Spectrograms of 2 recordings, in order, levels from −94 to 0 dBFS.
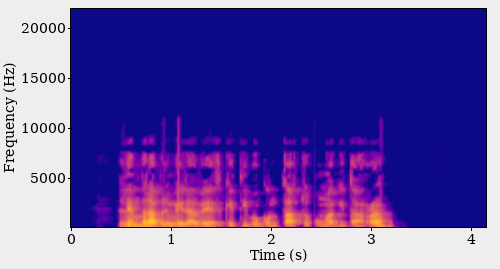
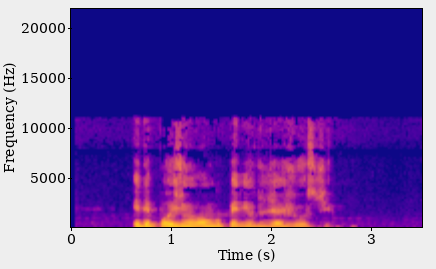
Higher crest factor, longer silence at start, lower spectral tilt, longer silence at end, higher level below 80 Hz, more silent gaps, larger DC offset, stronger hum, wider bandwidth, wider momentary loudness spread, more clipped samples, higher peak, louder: first, 22 dB vs 16 dB; about the same, 0.5 s vs 0.6 s; about the same, -6 dB/octave vs -6.5 dB/octave; about the same, 0.95 s vs 0.95 s; second, -64 dBFS vs -54 dBFS; neither; neither; neither; second, 9.4 kHz vs 11.5 kHz; about the same, 13 LU vs 12 LU; neither; about the same, -2 dBFS vs -4 dBFS; second, -22 LUFS vs -18 LUFS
